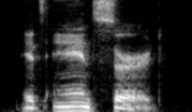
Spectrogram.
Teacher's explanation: it's like the W is silent so you don't have to say answer It's answered.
